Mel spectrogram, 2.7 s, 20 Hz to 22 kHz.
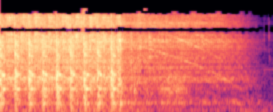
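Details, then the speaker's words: Audi 80 1.8 mono that came in not starting, battery replaced: quick even cranking, then it winds down with no firing. No spark, traced to the central coil-to-distributor lead terminal pulled loose. "Так, бізде мұнда что-то көрінбейді искрамыз. Енді негізі бірінші центральныйдан қарау керек қой бірден."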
